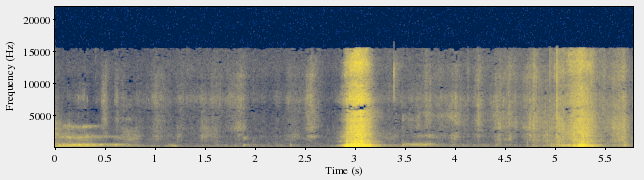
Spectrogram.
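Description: Two abrupt, wet bursts of air with quieter breathing and sniffing between them; sneezes in a small room.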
